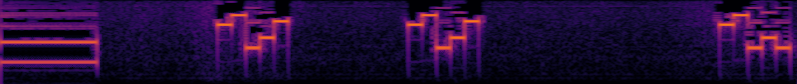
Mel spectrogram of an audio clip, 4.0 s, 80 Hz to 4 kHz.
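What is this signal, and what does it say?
Five-tone selective call (ZVEI), heard as quick runs of five tones, tones of about 70 ms. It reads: 88149 88149 88141
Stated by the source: ZVEI five-tone selective call received on an SDR.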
